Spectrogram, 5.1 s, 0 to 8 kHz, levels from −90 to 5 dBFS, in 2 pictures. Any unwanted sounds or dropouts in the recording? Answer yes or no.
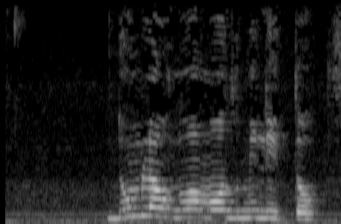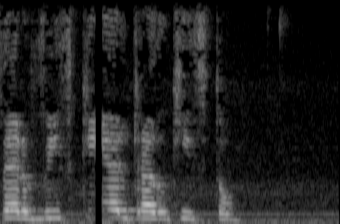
yes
